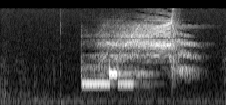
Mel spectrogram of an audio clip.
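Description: Short electronic sound effect from a jailbroken iPod touch as its lock screen is unlocked: about a second of steady beeps under a rising sweep, starting just before the middle.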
